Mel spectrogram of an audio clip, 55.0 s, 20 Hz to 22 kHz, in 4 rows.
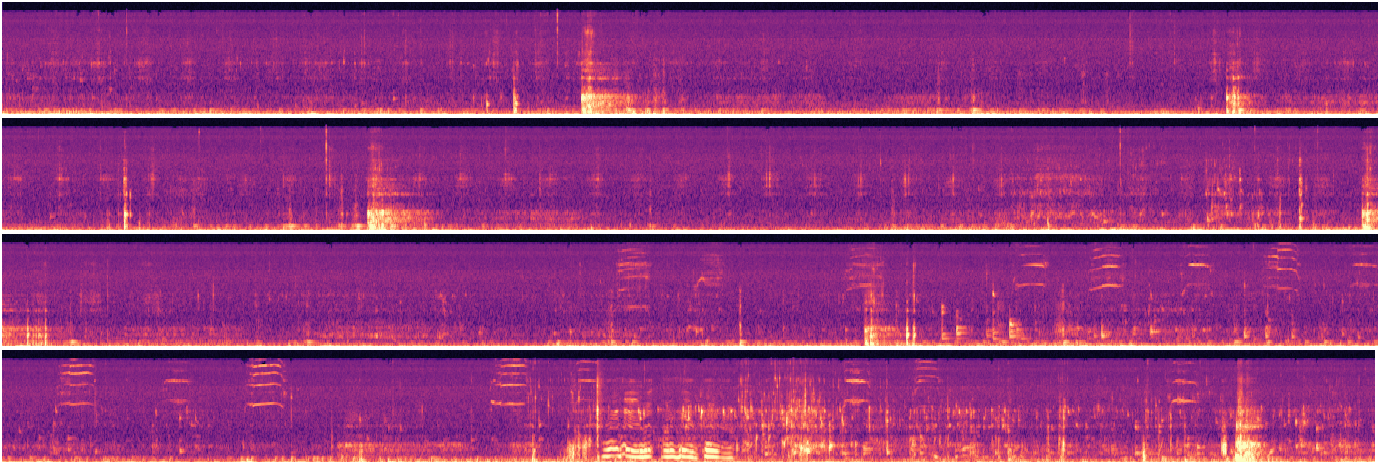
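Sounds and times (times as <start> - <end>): low underwater rumble: 0.0 - 55.0
manatee squeaks: 33.4 - 34.9, 35.8 - 36.8, 37.4 - 44.3, 45.6 - 54.8.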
